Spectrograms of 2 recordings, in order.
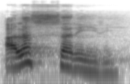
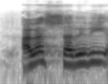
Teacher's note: I did not pronounce alif, I did not pronounce lam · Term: shadda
